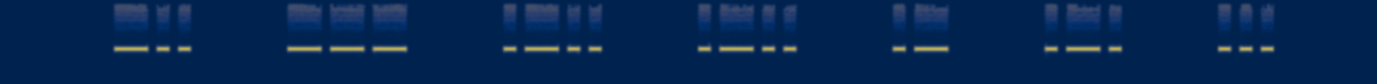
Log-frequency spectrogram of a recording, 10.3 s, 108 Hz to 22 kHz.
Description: Morse code, heard as a keyed tone, about 15 wpm, spaced as for 8 wpm, 1000 Hz. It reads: DOLLARS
